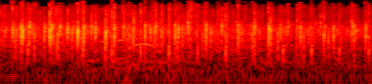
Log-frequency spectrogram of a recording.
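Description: A wrestling crowd applauds Evolution with sustained dense clapping, steady and fairly close throughout, a brief cheer riding over the claps.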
